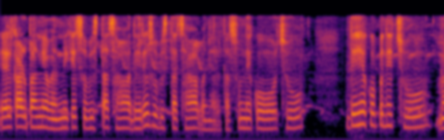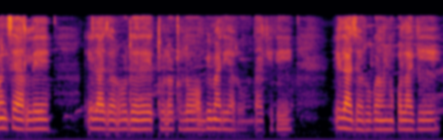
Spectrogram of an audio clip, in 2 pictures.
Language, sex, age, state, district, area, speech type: Nepali, female, 45-60, West Bengal, Alipurduar, urban, spontaneous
